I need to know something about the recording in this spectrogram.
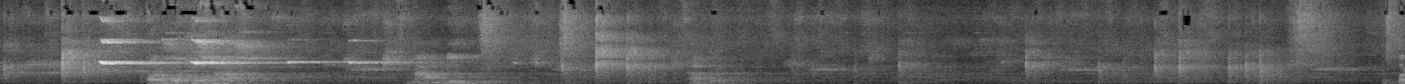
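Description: Chalk squeaks and scratches on a board.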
